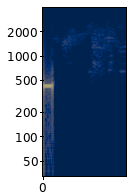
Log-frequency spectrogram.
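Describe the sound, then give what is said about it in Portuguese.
A loud, steady telephone busy-tone beep sounds once at the start after a phone call drops, and cuts off abruptly, leaving only a faint, muffled murmur of background noise. “O senhor desligou o telefone. Caiu a ligação, desliguei, né?”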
